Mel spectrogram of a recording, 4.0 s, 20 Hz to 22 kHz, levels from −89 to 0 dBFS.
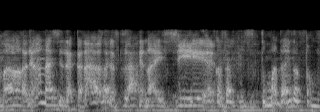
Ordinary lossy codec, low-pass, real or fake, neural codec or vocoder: none; 7.2 kHz; fake; codec, 16 kHz, 4.8 kbps, FACodec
